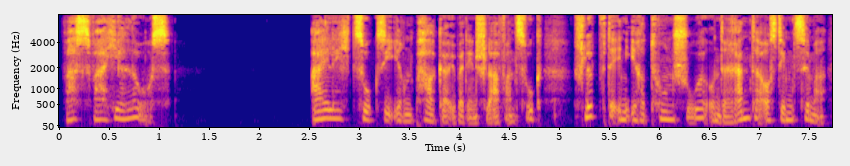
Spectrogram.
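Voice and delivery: ordinary delivery, nothing marked

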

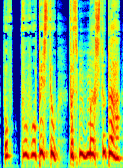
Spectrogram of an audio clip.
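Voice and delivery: high, stammering questions; frightened whimper. A narrator's reading. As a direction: call out fearfully in a high voice. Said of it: "wimmerte Dudley".

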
